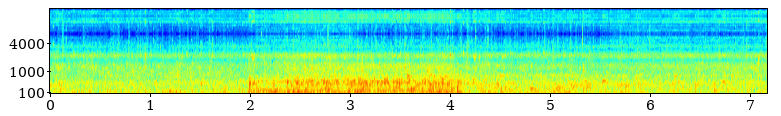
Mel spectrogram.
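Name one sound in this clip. Water rumbles and rushes in a low, muffled underwater hush.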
